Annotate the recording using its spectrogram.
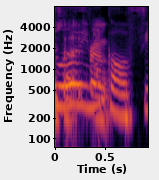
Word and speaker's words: Lily Nichols: I love your episode with, do you say her name? Lily Nichols? – Mm-hmm, Lily Nichols.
